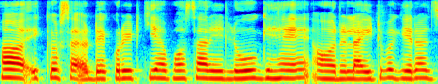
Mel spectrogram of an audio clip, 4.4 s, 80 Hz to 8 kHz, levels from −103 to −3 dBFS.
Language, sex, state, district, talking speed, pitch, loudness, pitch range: Hindi, female, Chhattisgarh, Balrampur, 180 wpm, 230 Hz, -16 LUFS, 220-235 Hz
